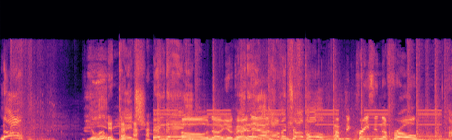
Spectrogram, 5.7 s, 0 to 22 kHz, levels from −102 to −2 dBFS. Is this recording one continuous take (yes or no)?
no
